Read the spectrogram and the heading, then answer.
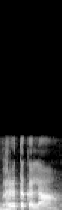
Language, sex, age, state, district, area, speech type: Sanskrit, female, 45-60, Maharashtra, Nagpur, urban, spontaneous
